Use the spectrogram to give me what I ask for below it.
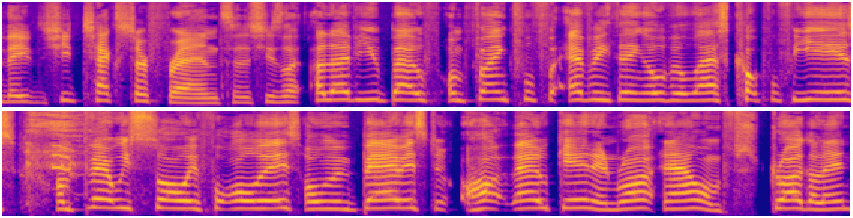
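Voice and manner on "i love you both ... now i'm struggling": heavy fake British accent, pitched higher. Quoting a woman's apology text to her friends: Jamie Tartt accent. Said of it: "So then she became Jamie Tart".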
